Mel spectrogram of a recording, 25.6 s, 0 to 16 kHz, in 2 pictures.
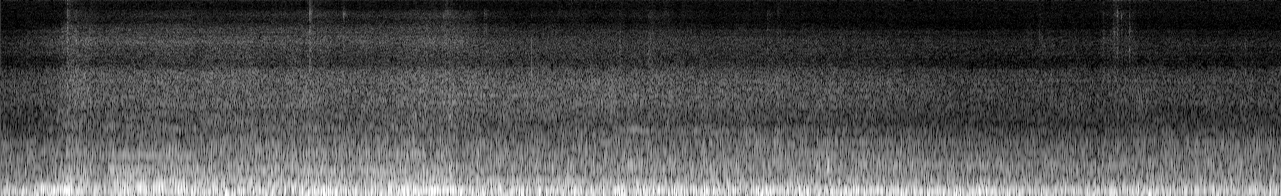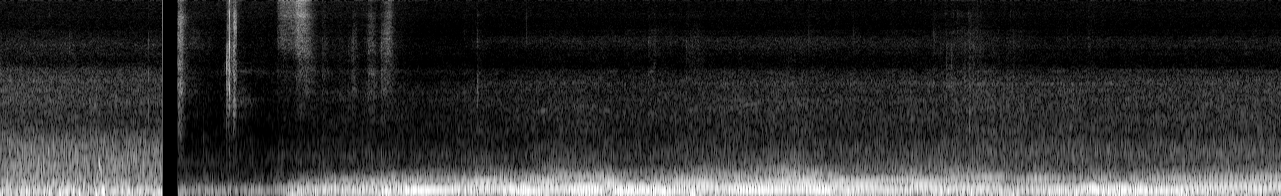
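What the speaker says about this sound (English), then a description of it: "It's got a nice growl, nice low 60s muscle car sound." A 2023 Ford F-150 pickup with an MBRP aftermarket exhaust accelerates with a loud, deep rumbling growl. There is a brief cut midway, then the engine rises again through the gears in a sustained low roar.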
